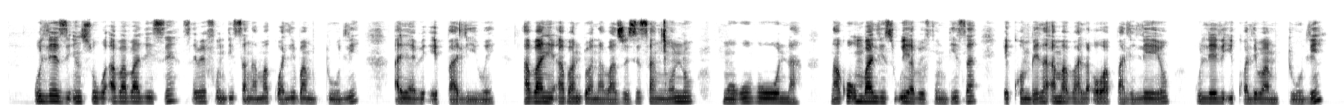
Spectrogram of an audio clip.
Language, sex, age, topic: North Ndebele, male, 25-35, education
